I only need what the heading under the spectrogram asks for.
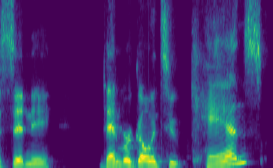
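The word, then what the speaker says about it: Cairns: then we're going to Cans I believe is how they pronounce it which is up in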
